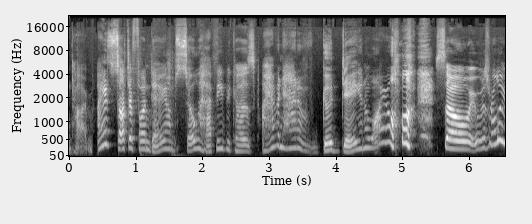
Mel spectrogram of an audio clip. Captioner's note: laughs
